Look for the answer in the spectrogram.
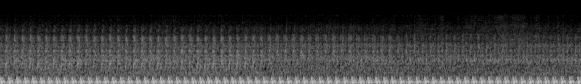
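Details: Suzuki Raider FI single-cylinder idling after the exhaust stud bolts were replaced with stainless ones and the pipe refitted. A steady, even idle at about three beats per second with no puffing or ticking at the pipe joint; the exhaust is sealed.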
